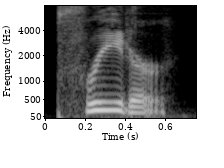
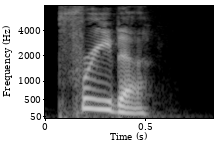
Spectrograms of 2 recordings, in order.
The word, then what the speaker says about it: praetor: I think it's pronounced Preeter. – Really? – In American. Preeta.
